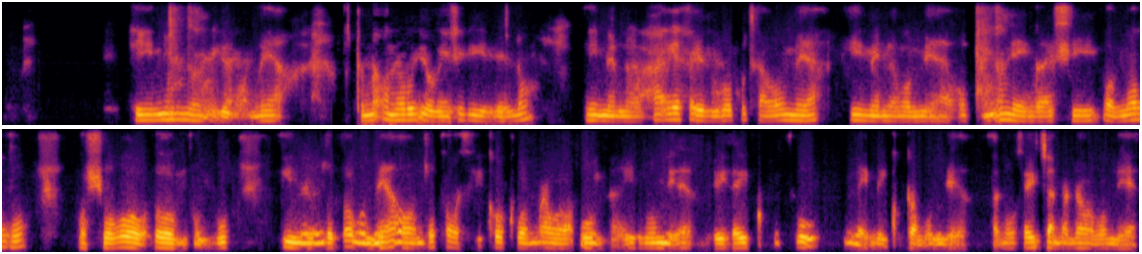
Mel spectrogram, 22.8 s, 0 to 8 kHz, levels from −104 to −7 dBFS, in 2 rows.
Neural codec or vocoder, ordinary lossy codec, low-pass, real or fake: codec, 16 kHz, 1 kbps, FreqCodec, larger model; Opus, 16 kbps; 7.2 kHz; fake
